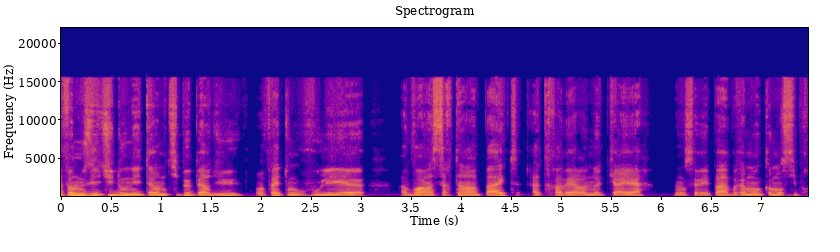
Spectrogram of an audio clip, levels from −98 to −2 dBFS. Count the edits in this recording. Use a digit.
0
